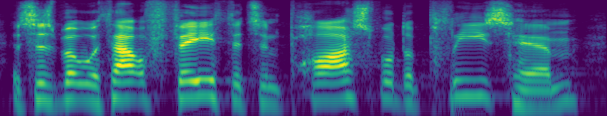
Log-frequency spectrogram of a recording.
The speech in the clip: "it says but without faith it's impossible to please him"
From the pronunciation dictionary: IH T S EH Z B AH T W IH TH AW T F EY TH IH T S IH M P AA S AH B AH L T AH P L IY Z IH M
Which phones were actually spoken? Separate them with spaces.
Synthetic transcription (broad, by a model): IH T S EH Z B AH T W IH TH AW T F EY TH IH T S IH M P AA S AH B L T AH P L IY Z IH M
